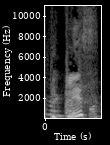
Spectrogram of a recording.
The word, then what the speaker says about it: piclis: I like that pork, the griot, yeah, griot with the sauce piclis. – Yeah, am I saying it right? Woo! Yes.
